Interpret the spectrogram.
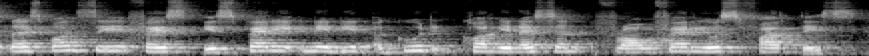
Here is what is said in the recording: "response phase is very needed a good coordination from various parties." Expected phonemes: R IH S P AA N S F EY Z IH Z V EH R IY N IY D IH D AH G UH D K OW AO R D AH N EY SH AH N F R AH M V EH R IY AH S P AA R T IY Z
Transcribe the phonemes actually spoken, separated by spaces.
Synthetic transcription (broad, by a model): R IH S P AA N S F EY S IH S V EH R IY N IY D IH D AH G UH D K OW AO R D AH N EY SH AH N F R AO M F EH R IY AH S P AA R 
